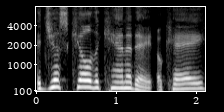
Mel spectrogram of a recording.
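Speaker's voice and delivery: slow, slightly high, drawn-out voice. Joking about a TV plot, attempting a Bill Maher impression. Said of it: "That's my attempt at a Bill Maher impression".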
